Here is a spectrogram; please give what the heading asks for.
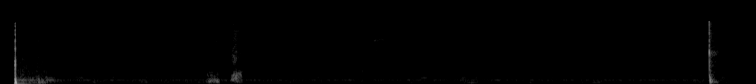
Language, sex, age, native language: Icelandic, male, 13, Icelandic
